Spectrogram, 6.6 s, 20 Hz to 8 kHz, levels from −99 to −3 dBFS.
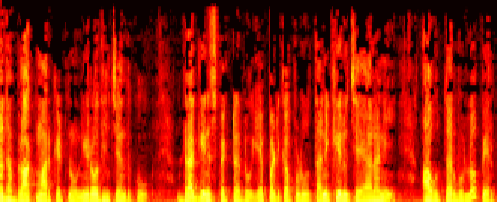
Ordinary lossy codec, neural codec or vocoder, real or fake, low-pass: none; none; real; none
